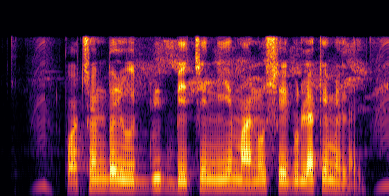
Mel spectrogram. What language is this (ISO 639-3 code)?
ben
